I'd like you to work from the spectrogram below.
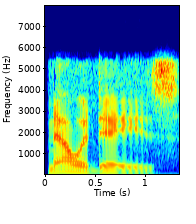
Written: nowadays

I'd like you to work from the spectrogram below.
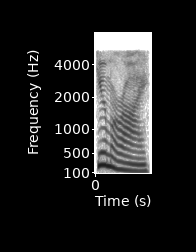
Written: humeri

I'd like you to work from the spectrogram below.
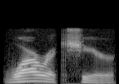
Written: Warwickshire

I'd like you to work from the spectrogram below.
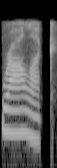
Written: rowlock

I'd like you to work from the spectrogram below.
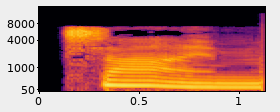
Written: cyme

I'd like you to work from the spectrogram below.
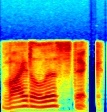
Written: vitalistic

